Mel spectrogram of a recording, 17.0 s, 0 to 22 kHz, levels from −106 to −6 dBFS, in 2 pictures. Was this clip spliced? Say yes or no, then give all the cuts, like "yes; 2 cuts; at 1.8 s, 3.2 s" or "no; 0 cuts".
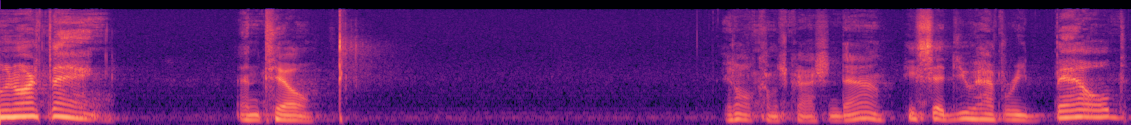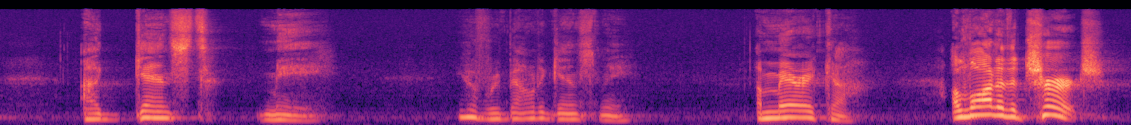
yes; 2 cuts; at 6.7 s, 14.0 s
